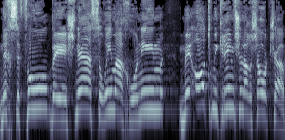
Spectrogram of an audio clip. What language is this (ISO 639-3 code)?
heb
